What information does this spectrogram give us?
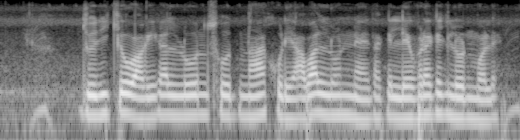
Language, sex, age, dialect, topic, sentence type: Bengali, male, 18-24, Standard Colloquial, banking, statement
